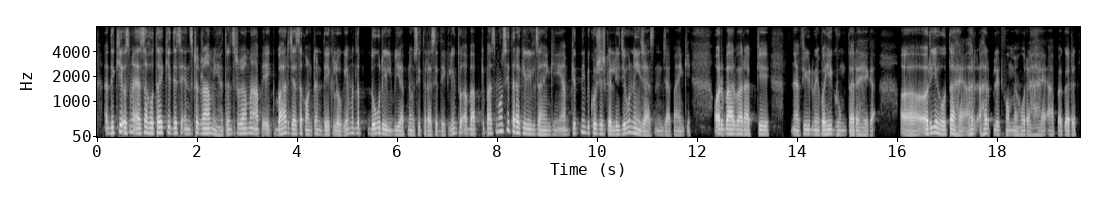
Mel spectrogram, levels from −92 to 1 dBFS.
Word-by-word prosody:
अ, - - -2
देखिए, 140 +5 +3
उसमें 145 +3 +3
ऐसा 130 +4 +5
होता 135 +1 +5
है 145 - +7
कि 145 +1 -1
जैसे 135 0 0
इंस्टाग्राम 130 +2 +1
ही 115 - -2
है, 95 0 -6
तो 115 - -4
इंस्टाग्राम 130 +3 0
में 140 - +1
आप 120 - 0
एक 110 +2 -3
बार 140 +5 +4
जैसा 125 -1 +1
कंटेंट 110 +1 -3
देख 105 +1 -3
लोगे 100 +2 -1
मतलब 140 +1 -5 0.2
2 130 +3 +3
रील 110 -4 0
भी 105 0 0
आपने 100 +2 -3
उसी 100 0 -4
तरह 95 -3 -1
से 100 - -3
देख 95 0 -9
ली, 115 +5 -3
तो 135 - -3
अब - - -3
आपके - - -2
पास 130 +2 0
में 180 +2 -1
उसी 190 +4 0
तरह 155 -3 +7
की 135 - +2
रील्स 115 -2 -1
आएँगी। 105 0 -3
आप 110 - -14
कितनी 130 +5 -4
भी 150 - -4
कोशिश 120 -2 +1
कर 110 - +5
लीजिए, 105 +4 -1
वो 150 - -1
नहीं 135 -7 0
जा 95 -3 0
स - - -10 0.2
जा 90 - -3
पाएँगी 90 0 -9 0.5
और 120 - +7
बार-बार 115 -1 +5
आपके 110 +1 0 0.6
अ, 105 - 0
फ़ीड 115 +2 -3
में 110 -1 -1
वही 110 +2 +2
घूमता 105 -1 -3
रहेगा 95 -1 -4 0.6
अ, - - +2
और 95 +6 +4
ये 150 +1 +4
होता 110 +3 +4
है 95 -1 -2
हर 120 +2 0
हर 125 +1 +2
प्लेटफ़ॉर्म 105 -1 -5
में 100 - -4
हो 95 +1 -4
रहा 90 -1 -5
है। 95 +1 -5
आप 95 - -7
अगर 100 -1 -1
115 Hz, 230 wpm, -21 LUFS, 100-130 Hz, 0.6 s, है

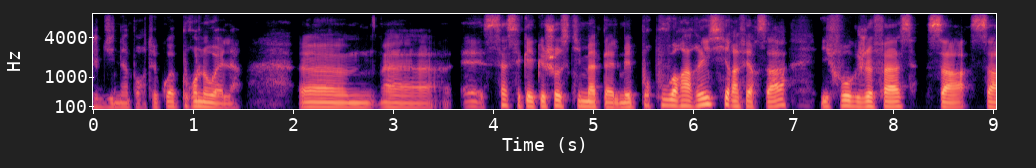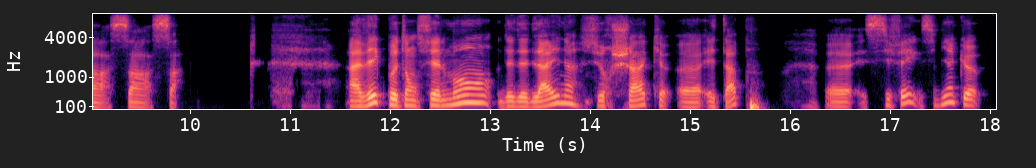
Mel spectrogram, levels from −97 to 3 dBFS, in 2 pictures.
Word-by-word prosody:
je - - -14
dis 90 +1 -13
n'importe 90 0 -12
quoi; 110 +1 -4
«pour 115 +1 -3
Noël. 90 -5 -2 0.6
Hem, 95 -2 -1
heu, 90 -2 -6 0.3
est 110 -1 -10
ça 135 - -4
c'est - - -7
quelque 115 0 0
chose 120 +1 +1
qui 115 - -8
m'appelle, 105 -4 0
mais 95 +1 0
pour 125 +6 -10
pouvoir 130 -2 +1
à 120 - +5
réussir 155 +5 +1
à 115 - +4
faire 110 - -2
ça, 115 +6 0 0.3
il 110 - -5
faut 125 -1 +2
que 105 - -3
je 110 +1 +3
fasse 110 0 +2
ça, 100 0 +2
ça, 95 -3 -1
ça, 95 -1 -2
ça» - - -4 1.7
avec 140 +12 +6
potentiellement 140 +7 +4
des 110 +2 -1
deadlines 120 - +3
sur 120 - -6
chaque, 130 +4 +2 0.2
heu, 100 -1 -1
étape. - - -3 0.8
Heu, 105 0 -2
si 135 - -4
fait 185 +6 -2
si - - -11
bien 180 +8 -1
que, 145 -8 0
110 Hz, 155 wpm, -21 LUFS, 100-130 Hz, 1.7 s, avec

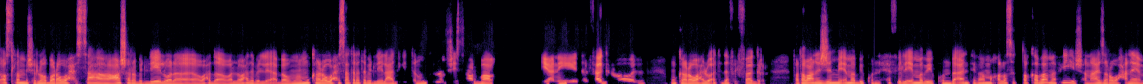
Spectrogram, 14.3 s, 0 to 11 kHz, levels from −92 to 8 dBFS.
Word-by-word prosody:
أصلًا 200 -1 +1
مش 165 -1 +1
اللي 165 +1 +1
هو 170 - +3
باروّح 180 +1 +2
الساعة 170 -4 +3
22:00 185 -3 +3
بالليل 170 +6 +1
والَّا 140 - 0
01:00 115 - -2
والَّا 150 - -3
01:00 175 -1 -1
بالليل، 150 - -3
قب - - -3
ممكن 155 +5 0
أروّح 180 +1 +3
الساعة 175 0 -1
03:00 180 -1 -1
بالليل 160 0 -2
عادي 155 +1 0
جدًا، 145 - -11
وممكن 160 +3 -5 0.2
أمشي 170 - -7
الساعة 160 - -5
04:00 160 0 +3 0.7
يعني 140 +2 +1 0.2
الفجر 185 +1 +3 0.4
آه - - -13
ال 150 - -15 0.3
ممكن 155 +1 -1
أروّح 165 +2 +4
الوقت 160 0 -1
ده 165 - -1
في - - -19
الفجر، 175 -3 -3 0.4
فطبعا 185 0 +3
الgym 180 +2 +4
يا 175 - +3
إمّا 190 0 +3
بيكون 165 -3 -5
قافل 190 -2 -4
يا - - +3
إمّا 185 0 +3
بيكون 155 -2 -2
بقى 165 +3 +2
أنتِ 170 -2 -3
فاهمة 170 +1 0
خلاص 180 +4 -2
الطاقة 190 +2 -2
بقى 210 +3 +2
ما 180 - 0
فيش، 200 - -4
أنا 135 +1 -3
عايز 170 0 +1
أروّح 175 -2 -1
أنام 165 +5 0
170 Hz, 235 wpm, -22 LUFS, 155-180 Hz, 0.7 s, أروّح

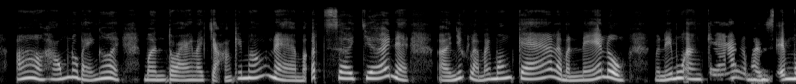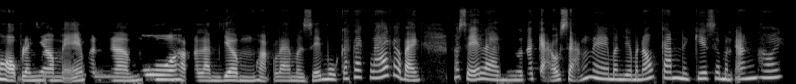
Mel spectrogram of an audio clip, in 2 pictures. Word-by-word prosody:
Ơ, 240 - -2
hổng 255 -2 +1
đâu 325 - +1
bạn 220 -1 -2
ơi, 285 -1 +3 0.3
mình 210 -1 -1
toàn 200 -1 -1
là 200 - -2
chọn 190 -3 -6
cái 285 - -1
món 300 +4 +2
nào 195 -11 +1
mà 175 - -4
ít 320 - -2
sơ 285 -4 +1
chế 285 +5 +2
nè, 235 -10 +2 0.3
ờ, 190 - -2
nhất 275 - -1
là 260 - 0
mấy 215 +5 -2
món 275 +4 +3
cá 280 +4 +1
là 285 - +1
mình 190 -4 -2
né 220 +10 +1
luôn. 285 -10 +5 0.3
Mà 195 - -6
nếu 215 +5 +1
muốn 295 +3 +5
ăn 245 -4 +1
cá 235 - -10 0.2
thì 280 - -9
mình 210 -2 +2
sẽ 200 - +1
một 240 -8 +5
là 190 - +2
nhờ 185 -1 +1
mẹ 180 0 -1
mình, 185 -2 -8
ờ, 175 -1 +5
mua 225 0 +4
hoặc - - 0
là 180 - -5
làm 175 0 -1
giùm 180 -1 +1
hoặc 180 -3 -2
là 175 0 -3
mình 175 -1 -4
sẽ 185 +3 -3
mua 235 +1 +1
cá 265 +4 -6
thác 330 +2 -4
lác 360 +7 +1
á 380 - 0
bạn, 195 -9 +2 0.3
nó 345 - -6
sẽ 235 -10 +1
là 240 -4 0
người 205 0 -5
ta 250 - 0
cạo 190 -6 -1
sẵn 225 - -2
nè, 280 -6 +1
mình 230 -1 0
về 220 - 0
mình 215 0 -2
nấu 260 +6 +1
canh 295 -3 -1
này 260 - +1
kia 275 0 -1
xong 275 -1 -5
mình 240 -2 -1
ăn 270 +4 0
thôi. 315 +2 -2
235 Hz, 285 wpm, -23 LUFS, 195-285 Hz, 0.3 s, luôn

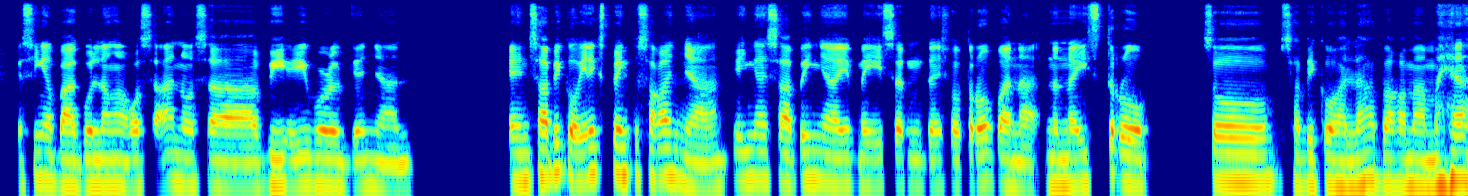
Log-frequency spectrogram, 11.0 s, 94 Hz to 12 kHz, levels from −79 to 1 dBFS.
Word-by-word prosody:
kasi 140 - -3
nga 135 - +1
bago 120 -2 +2
lang 120 0 -1
ako 115 0 -1
sa 115 +2 -2
ano, 130 -2 -4
sa 110 -2 +2
VA 120 0 +1
world 120 -3 +2
gan'yan. 105 -3 -4 0.7
And 135 0 -1
sabi 155 +4 +3
ko, - - +5
in-explain 160 +3 +2
ko 155 - -7
sa 150 0 0
kanya, 115 -7 -1
yun 140 +1 -4
nga 140 - -3
sabi 140 +1 0
niya, 125 -2 +3
yung 125 - -4
may 115 - -2
isa - - 0
rin 115 -1 -10
daw 115 - 0
siyang 115 - -4
tropa 125 -1 +1
na 110 -1 -3
na 120 - -2
na-stroke. 120 +1 +1 0.4
So, 130 -1 +2
sabi 125 -2 -5
ko, 120 - +2
"Hala, 120 +4 0
baka 125 -2 -1
mamaya 120 +4 +2
120 Hz, 205 wpm, -26 LUFS, 115-135 Hz, 0.7 s, ko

